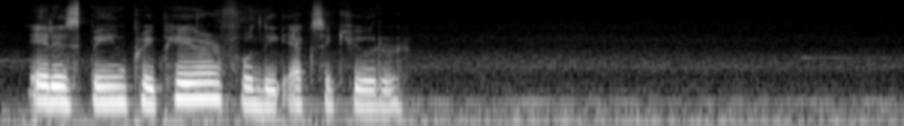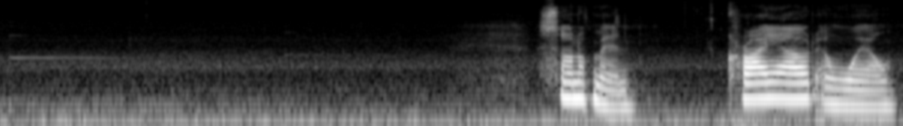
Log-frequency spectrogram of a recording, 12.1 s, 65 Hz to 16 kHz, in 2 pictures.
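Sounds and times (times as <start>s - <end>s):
wind chimes ringing: 2.7s - 9.3s.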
